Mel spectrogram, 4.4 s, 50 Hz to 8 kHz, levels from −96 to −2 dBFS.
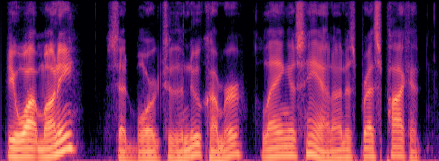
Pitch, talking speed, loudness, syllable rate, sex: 110 Hz, 220 wpm, -21 LUFS, 5.4 syllables/s, male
